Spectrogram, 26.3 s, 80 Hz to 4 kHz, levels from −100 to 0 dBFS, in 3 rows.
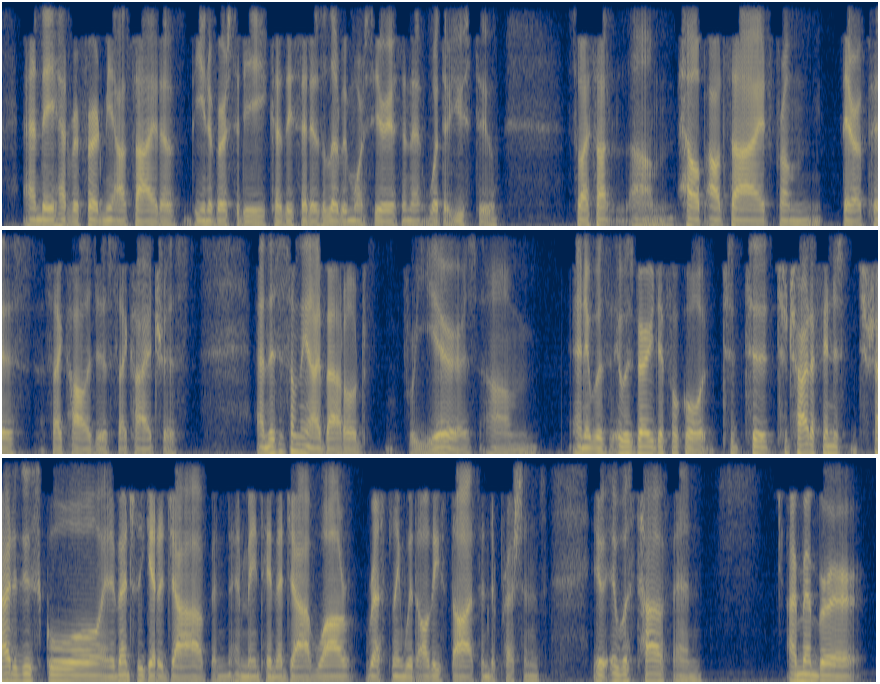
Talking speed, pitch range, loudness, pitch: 195 wpm, 95-110 Hz, -29 LUFS, 100 Hz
